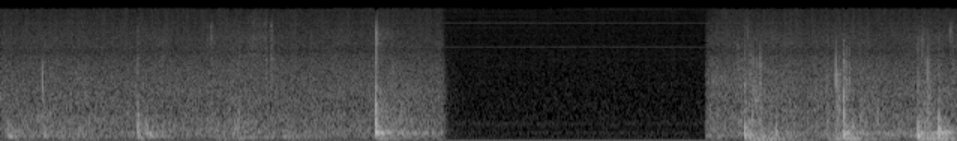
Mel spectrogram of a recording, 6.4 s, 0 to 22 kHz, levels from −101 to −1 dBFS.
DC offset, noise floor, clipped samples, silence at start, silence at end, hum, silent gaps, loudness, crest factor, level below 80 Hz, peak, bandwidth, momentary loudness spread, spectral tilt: under 0.1%; -72 dBFS; under 0.1%; 0 s; 0 s; none; none; -45 LUFS; 30 dB; -60 dBFS; -14 dBFS; 17 kHz; 11 LU; -5 dB/octave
